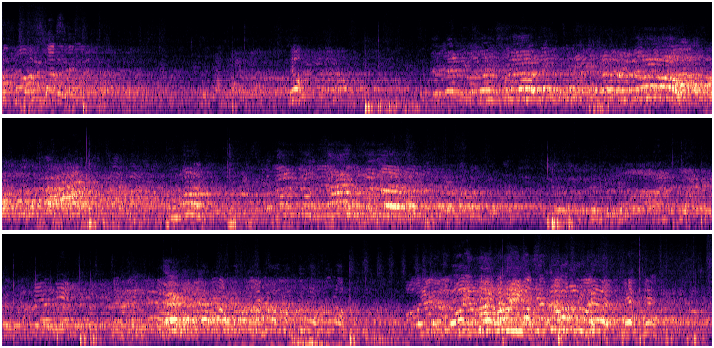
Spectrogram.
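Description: Young players shout to each other across a large echoing indoor hall.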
